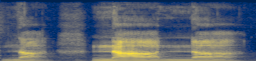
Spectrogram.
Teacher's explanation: it's pronounced na, and should come from the tip of your tongue towards the roof of your teeth, right? Just where that ridge is, na, na, right?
